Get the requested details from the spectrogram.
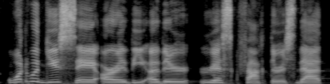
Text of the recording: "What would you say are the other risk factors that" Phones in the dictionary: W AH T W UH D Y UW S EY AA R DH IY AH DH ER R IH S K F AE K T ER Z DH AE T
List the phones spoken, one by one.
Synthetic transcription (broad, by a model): W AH T W UH D Y UW S EY AA R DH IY AH DH ER R IH S K F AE K T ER S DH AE T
